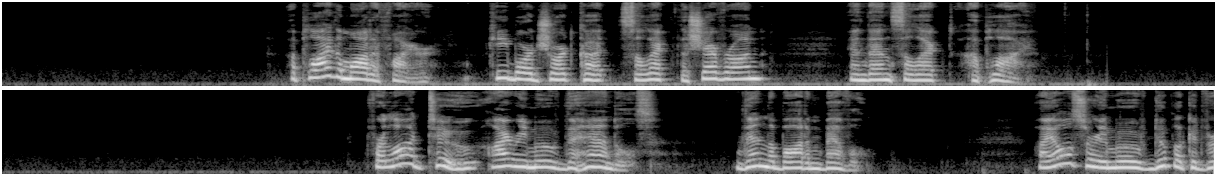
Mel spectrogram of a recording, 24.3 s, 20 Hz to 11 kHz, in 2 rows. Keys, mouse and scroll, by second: 3.8-7.6 drag.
